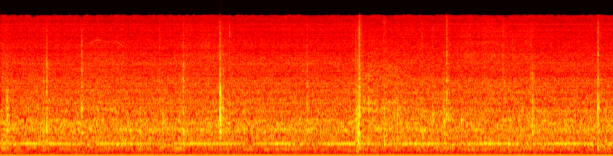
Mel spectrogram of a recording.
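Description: Steady hiss with a low steady hum, broken by a few scattered faint clicks.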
